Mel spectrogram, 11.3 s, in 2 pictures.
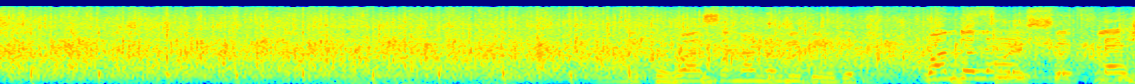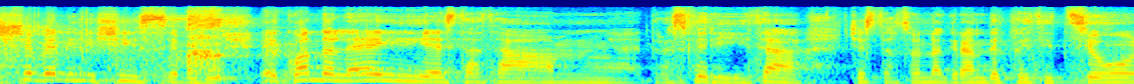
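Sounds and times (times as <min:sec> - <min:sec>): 
audience applause: 0:00.0 - 0:06.5
speech: 0:03.3 - 0:11.3.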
